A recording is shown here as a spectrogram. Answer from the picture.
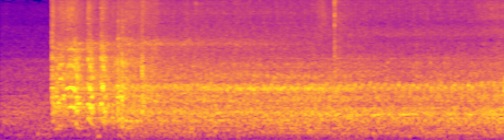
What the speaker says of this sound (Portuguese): as quatro rodas no ar funcionando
